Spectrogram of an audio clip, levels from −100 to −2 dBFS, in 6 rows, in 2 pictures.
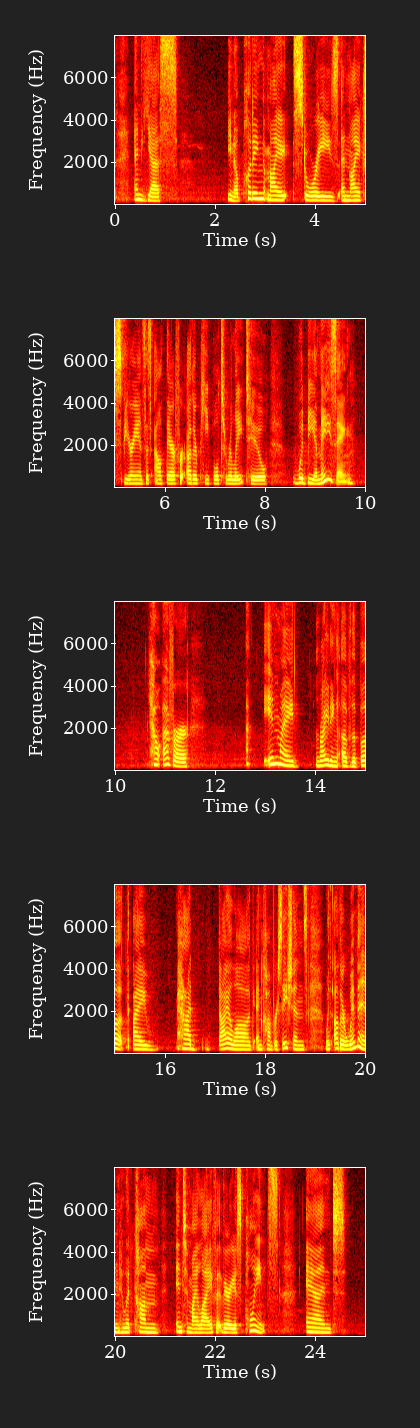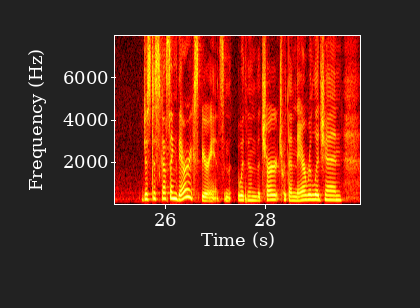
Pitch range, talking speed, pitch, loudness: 195-260 Hz, 110 wpm, 215 Hz, -19 LUFS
